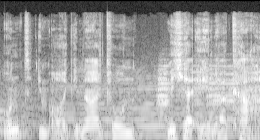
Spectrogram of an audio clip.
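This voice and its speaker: A man's voice: low voice, expressive, normal speed, loud music behind the voice. A man reading scripted radio drama announcements and credits in a formal way. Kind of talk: scripted narration.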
